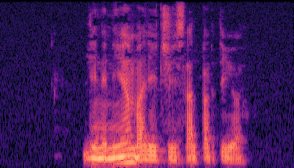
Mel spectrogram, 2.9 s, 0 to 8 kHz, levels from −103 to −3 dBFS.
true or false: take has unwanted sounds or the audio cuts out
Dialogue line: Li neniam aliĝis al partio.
false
